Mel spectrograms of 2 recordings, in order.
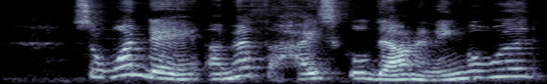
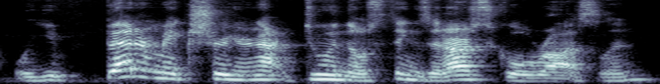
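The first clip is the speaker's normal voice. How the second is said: louder, low, stern official warning; 6 semitones lower, 7 dB louder than usual. Retold or imitated. College official warning the teacher, stern and loud. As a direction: lay down the law to her.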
